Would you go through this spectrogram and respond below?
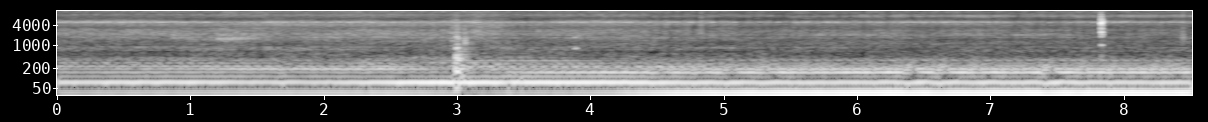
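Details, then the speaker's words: BMW 535xi E60/E61 first start after installing a Walbro-style stage 3 low-pressure fuel pump with pressure regulator, fuel system primed; smooth, even idle with steady low hum, no misses, knocks or whine, no leaks; sounds healthy. "Let's see if it starts. Well, that's good. It sounds good."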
